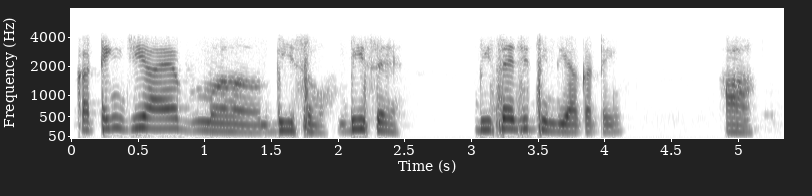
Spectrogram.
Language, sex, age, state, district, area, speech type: Sindhi, female, 45-60, Delhi, South Delhi, urban, conversation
